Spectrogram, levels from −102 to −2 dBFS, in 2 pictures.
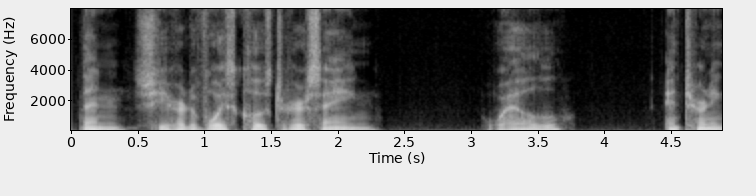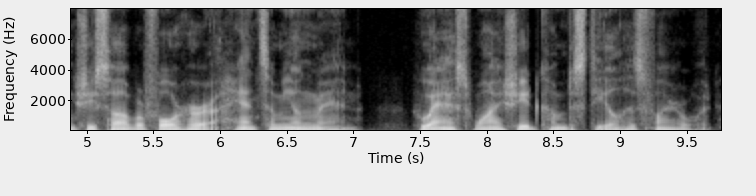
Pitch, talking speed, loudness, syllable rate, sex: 90 Hz, 185 wpm, -22 LUFS, 5.2 syllables/s, male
